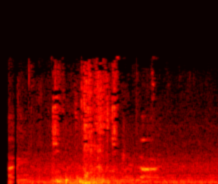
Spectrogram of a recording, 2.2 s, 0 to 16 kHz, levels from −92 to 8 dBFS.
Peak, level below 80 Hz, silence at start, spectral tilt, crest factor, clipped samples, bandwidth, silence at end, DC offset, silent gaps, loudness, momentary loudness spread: -16 dBFS; -56 dBFS; 0.05 s; -4.5 dB/octave; 20 dB; under 0.1%; 11.5 kHz; 0 s; under 0.1%; none; -36 LUFS; 13 LU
